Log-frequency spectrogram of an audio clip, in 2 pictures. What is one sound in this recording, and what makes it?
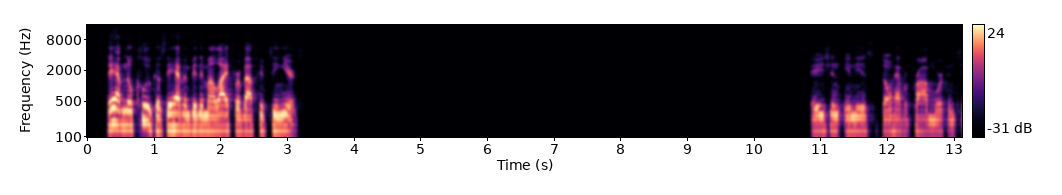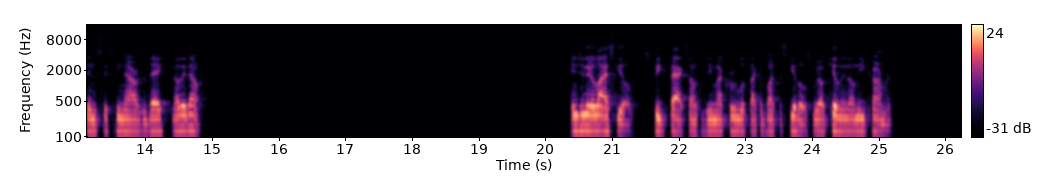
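A man speaks calmly and closely into a microphone, with long pauses.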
